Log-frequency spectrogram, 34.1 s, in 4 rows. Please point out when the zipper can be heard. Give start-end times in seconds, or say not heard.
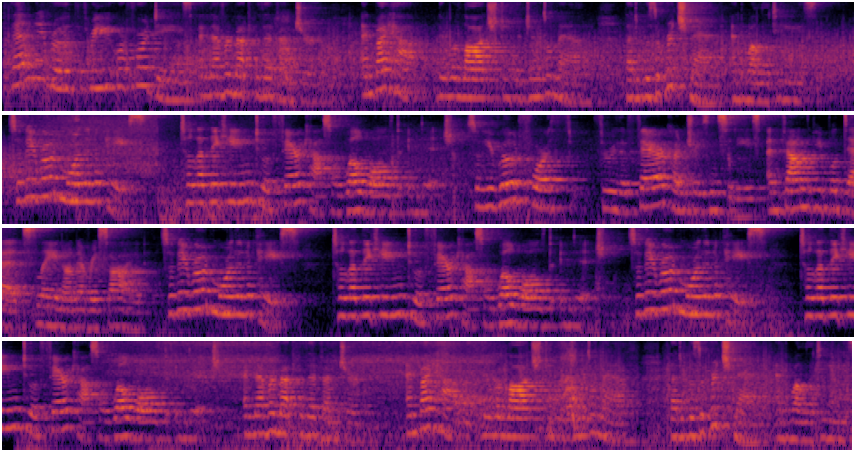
1.6-3.0, 30.1-31.9.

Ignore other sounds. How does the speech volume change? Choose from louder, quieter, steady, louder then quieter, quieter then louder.
steady.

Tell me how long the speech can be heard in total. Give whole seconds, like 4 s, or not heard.
34 s.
